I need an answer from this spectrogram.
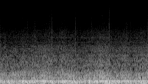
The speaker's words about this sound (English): The rain's starting to fall again, and the traffic is starting to pick up compared to the not a car in sight that we had going through Manning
